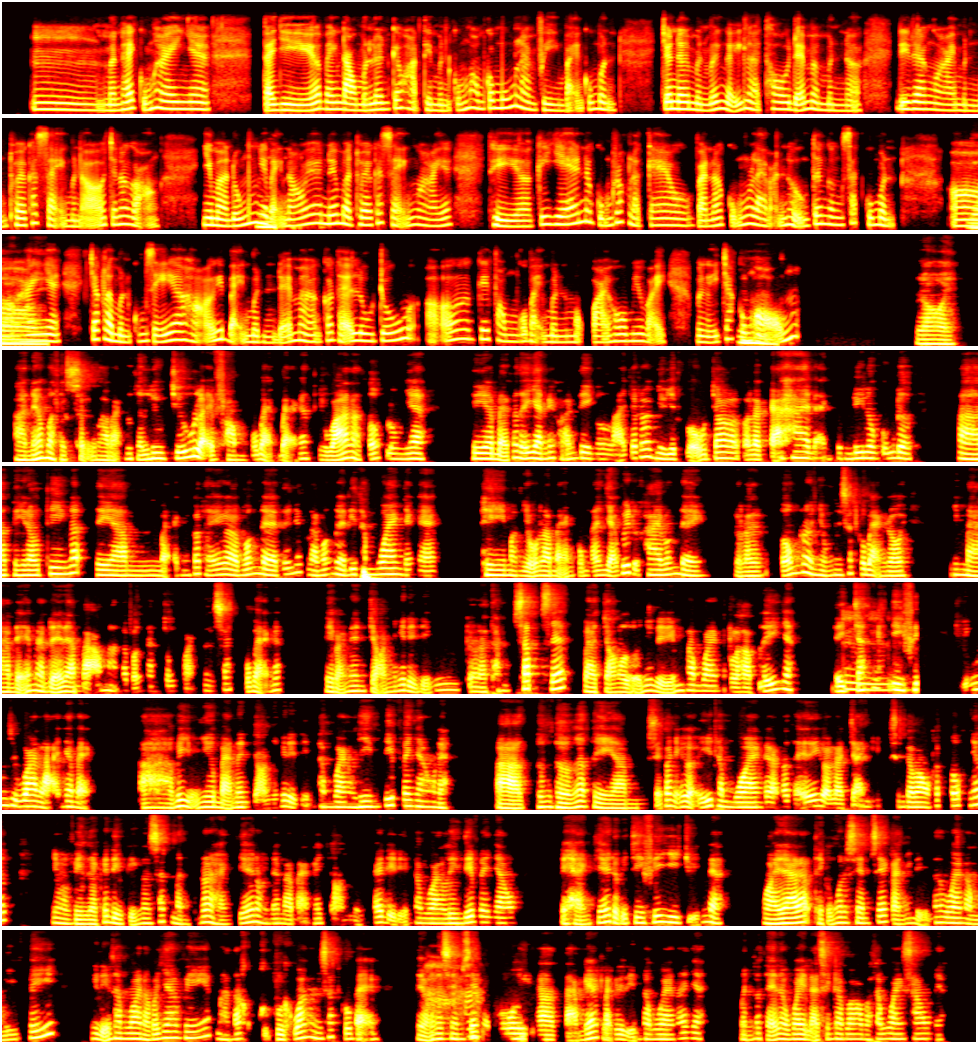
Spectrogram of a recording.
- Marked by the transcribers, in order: tapping; other background noise
- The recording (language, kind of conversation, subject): Vietnamese, advice, Làm sao để du lịch khi ngân sách rất hạn chế?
